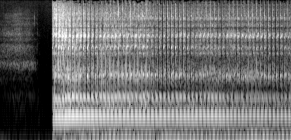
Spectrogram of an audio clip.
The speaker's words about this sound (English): Okay, this warm-up is a lip bubble. And I guess you try and make yourself sound a bit like a tractor or something like that. So you've got to have nice, relaxed cheeks and lips to, in order to do this. So you're just going to do this.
